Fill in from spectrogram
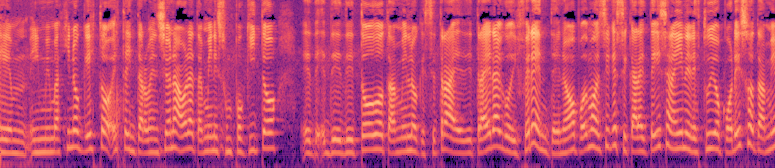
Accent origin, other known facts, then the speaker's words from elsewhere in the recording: Córdoba, Argentina; yo que vengo de otras provincias, bueno, vos también, Gabriela, ¿no? Que venimos de Córdoba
